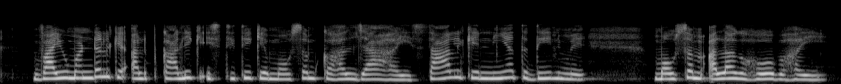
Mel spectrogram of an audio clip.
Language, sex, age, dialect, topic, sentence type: Magahi, female, 56-60, Southern, agriculture, statement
